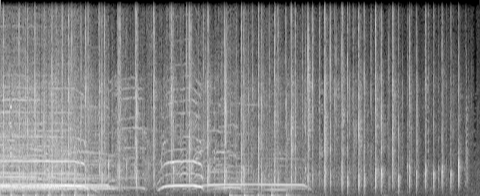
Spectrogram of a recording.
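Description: A large crowd at a rally of Iranians in Melbourne cheers and shouts. Applause follows, thinning to scattered individual claps toward the end.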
